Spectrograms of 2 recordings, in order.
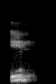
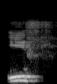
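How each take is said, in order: First: It ends with both lips closing, a p sound. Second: It ends with lip-on-teeth friction, an f sound. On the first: The speaker calls it wrong. "bukan up, ip, up. Tidak menggunakan dua dua bibir" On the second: The speaker calls it right. "badan bibir bawah dengan ujung gigi seri atas"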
